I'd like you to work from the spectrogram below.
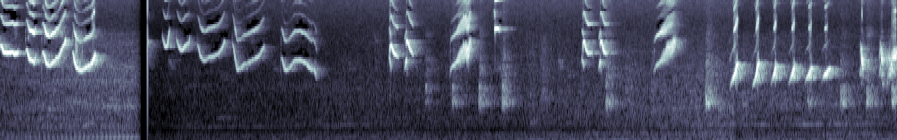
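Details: White-rumped shama song used to provoke other shamas into answering: looping whistled notes sweeping up and down, a sharp click, scattered high chips, then a fast run of short repeated notes, over a low steady hum.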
